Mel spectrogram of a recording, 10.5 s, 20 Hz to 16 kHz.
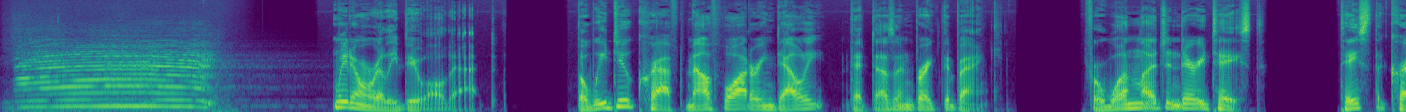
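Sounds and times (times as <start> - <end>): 
cow mooing: 0.0 - 2.1
speech: 2.5 - 3.6, 4.3 - 10.5.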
